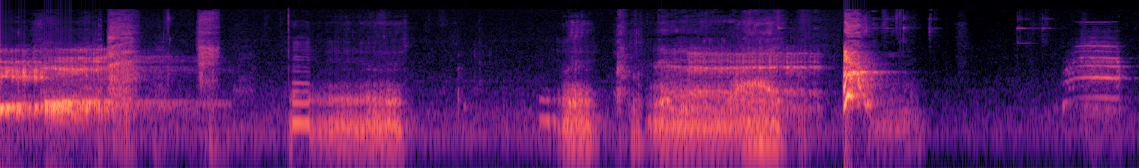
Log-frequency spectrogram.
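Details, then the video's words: A mixed-breed pet dog (pug, Staffordshire terrier, Maltese and kelpie) reacting to a farting toy: harsh growls in uneven bursts, one loud sudden bark near the end, then a short whine-like tone before quiet. "Dog v farting dog toy"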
